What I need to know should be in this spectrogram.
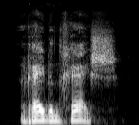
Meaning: inflection of grijsrijden: 1. plural present indicative 2. plural present subjunctive
- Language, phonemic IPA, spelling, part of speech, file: Dutch, /ˈrɛidə(n) ˈɣrɛis/, rijden grijs, verb, Nl-rijden grijs.ogg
